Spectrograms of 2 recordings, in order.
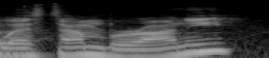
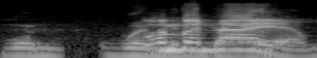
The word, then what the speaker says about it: Wembanyama: West Amberani. Bro, you could be pulling it. Wembanyama? First. What? Wembanyama.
